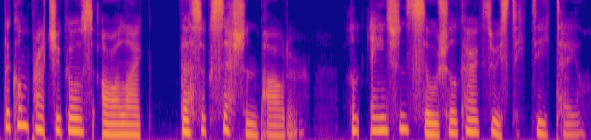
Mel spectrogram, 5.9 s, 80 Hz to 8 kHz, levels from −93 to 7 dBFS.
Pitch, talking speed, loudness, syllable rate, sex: 205 Hz, 120 wpm, -22 LUFS, 5.3 syllables/s, female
